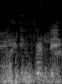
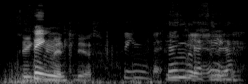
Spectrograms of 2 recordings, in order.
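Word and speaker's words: Þingvellir: So it's a pronounced TH in the beginning, yeah? And a double L becomes to a DL, so it's Thingvellir. Thing, no P, Thingvellir.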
